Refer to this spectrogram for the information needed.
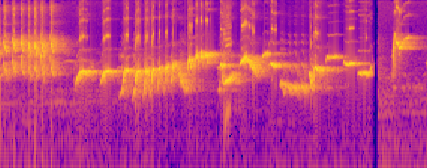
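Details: White-rumped shama song used to provoke rival birds into singing. A quick stuttering series of buzzy notes leads into a long flowing run of whistled slurs that rise and fall, ending in a sharp high note.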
